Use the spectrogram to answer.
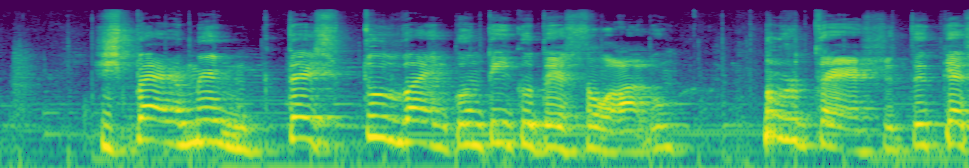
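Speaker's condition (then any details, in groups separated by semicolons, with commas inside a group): Cerebral palsy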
